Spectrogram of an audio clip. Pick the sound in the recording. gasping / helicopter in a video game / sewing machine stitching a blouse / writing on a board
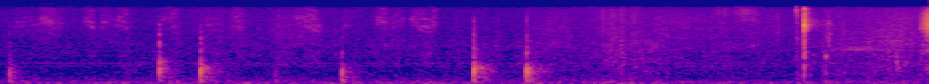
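writing on a board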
